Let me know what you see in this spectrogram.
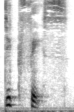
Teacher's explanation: in the Korean language, the TH sound does not exist. So they replace the TH sound usually with like a D sound. · Term: Korean accent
